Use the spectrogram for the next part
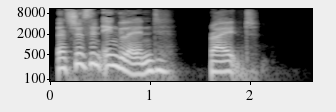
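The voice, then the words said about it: Horrible put-on English accent. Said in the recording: “that horrible accent”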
